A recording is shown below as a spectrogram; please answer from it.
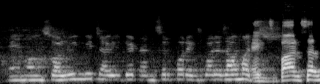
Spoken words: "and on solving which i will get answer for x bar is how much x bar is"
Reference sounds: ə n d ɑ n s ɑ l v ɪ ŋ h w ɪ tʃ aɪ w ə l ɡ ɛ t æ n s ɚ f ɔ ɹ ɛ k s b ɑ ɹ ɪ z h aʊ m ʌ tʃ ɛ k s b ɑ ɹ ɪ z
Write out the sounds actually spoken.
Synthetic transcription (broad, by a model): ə n d ɑ n s ɑ l v ɪ ŋ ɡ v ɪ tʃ aɪ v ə l ɡ ɛ t æ n s ɚ f ɔ ɹ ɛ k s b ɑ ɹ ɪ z h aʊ m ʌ ɛ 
